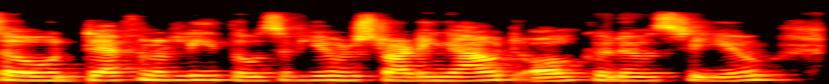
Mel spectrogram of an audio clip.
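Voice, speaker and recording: With an Indian accent, the speaker goes at a fairly quick pace in a monotone, flat intonation. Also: woman. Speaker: marketing agency founder and webinar presenter. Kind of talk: webinar presentation. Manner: fast.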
